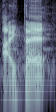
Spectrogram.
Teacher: Accent on the last mora, it's a compound technically. The te is the te of hand accented on its own.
